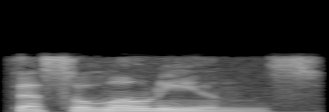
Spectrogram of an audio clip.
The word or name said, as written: Thessalonians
